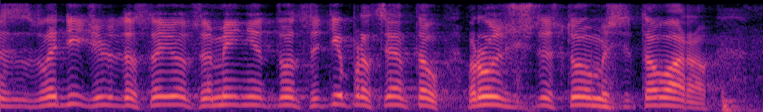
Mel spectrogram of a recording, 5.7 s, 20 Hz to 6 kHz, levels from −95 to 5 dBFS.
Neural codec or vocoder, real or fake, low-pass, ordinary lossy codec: vocoder, 22.05 kHz, 80 mel bands, WaveNeXt; fake; 5.4 kHz; none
